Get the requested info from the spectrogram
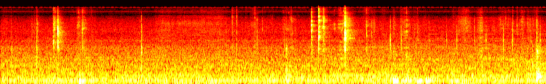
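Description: Scissors snipping through the ends of nylon paracord: a few faint, sharp cuts and clicks, a pair about half a second in and a cluster a little past two seconds.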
